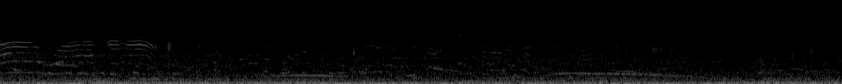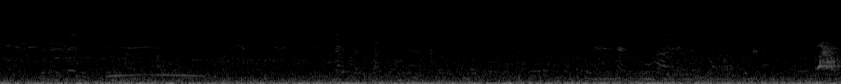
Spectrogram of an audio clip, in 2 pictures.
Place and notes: MingShui Park, Taipei City - Sitting in the park
Sitting in the park, Traffic Sound, Community-based park, Kids game sounds, Birds singing, Environmental noise generated by distant airport, Binaural recordings, Zoom H4n+ Soundman OKM II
